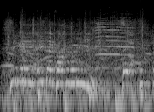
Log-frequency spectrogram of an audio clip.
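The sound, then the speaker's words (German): Busy outdoor crowd at a triathlon finish area in Rapperswil, with many overlapping voices and occasional raised calls, a steady loud hubbub throughout, as runners pass through the finish area. “Läufer rennen kurz durchs Zielgelände und gehen auf die letzte Runde. Andere sind fertig und rennen erleichtert durchs Ziel.”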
